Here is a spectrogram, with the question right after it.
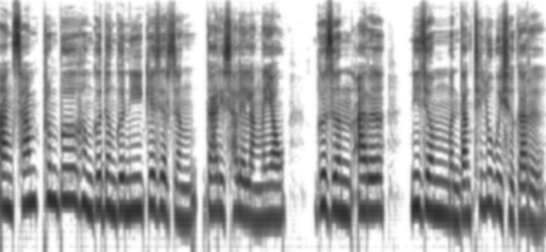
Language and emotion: Bodo, sad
